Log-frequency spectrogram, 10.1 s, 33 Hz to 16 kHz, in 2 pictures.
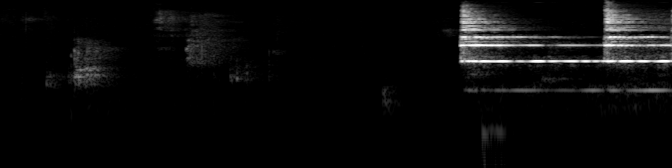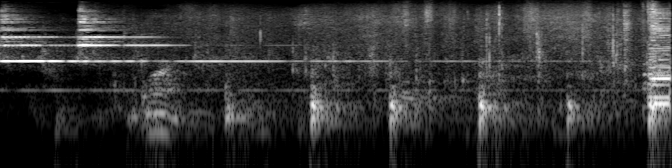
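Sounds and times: small bell ringing: 3.5s - 8.6s.

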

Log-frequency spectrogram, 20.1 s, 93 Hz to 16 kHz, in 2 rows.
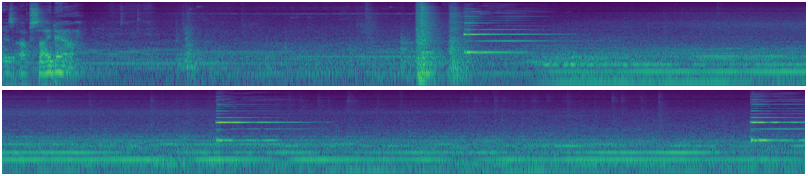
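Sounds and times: elevator hum: 0.0s - 20.0s
electronic floor chime: 0.9s - 20.0s.

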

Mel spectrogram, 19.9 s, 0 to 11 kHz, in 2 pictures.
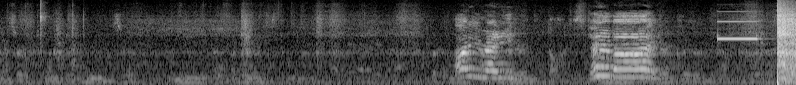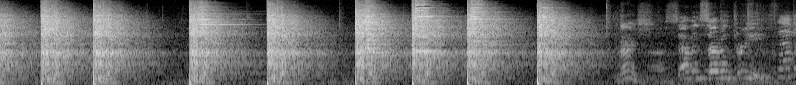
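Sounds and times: shot timer beep: 9.0s - 9.7s
pistol shots hitting steel: 9.6s - 17.6s.

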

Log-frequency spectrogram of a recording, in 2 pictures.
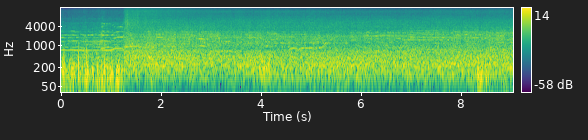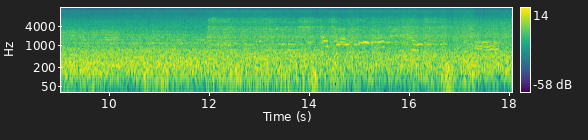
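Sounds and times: ocean waves breaking: 0.0s - 18.0s.

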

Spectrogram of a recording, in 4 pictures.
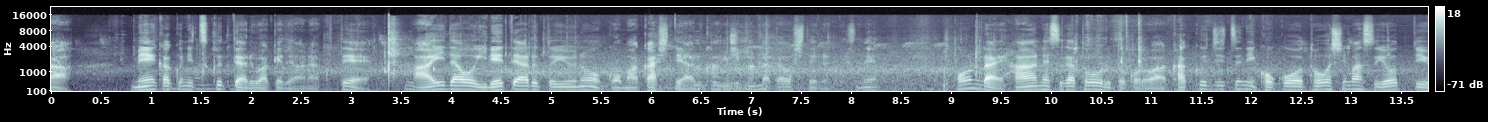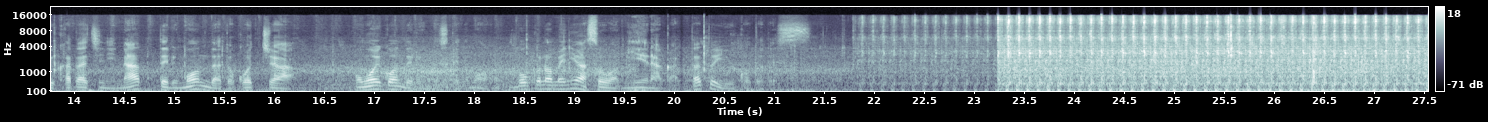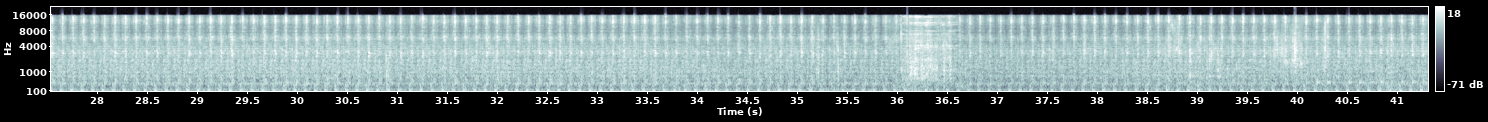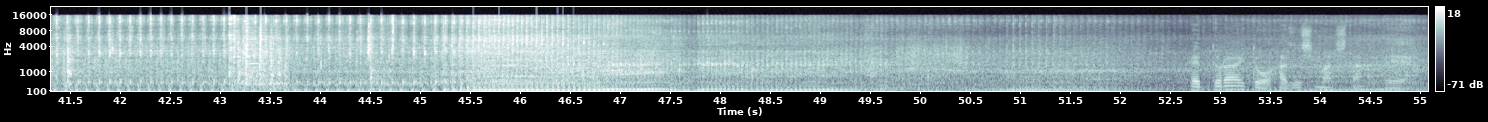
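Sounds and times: motorcycle engine running: 21.8s - 52.7s.

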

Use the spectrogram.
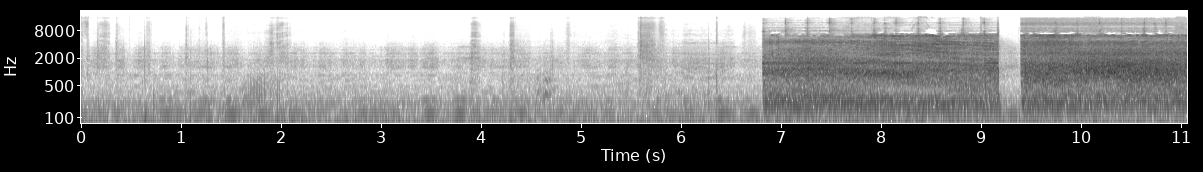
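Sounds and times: rocket launch roar: 6.8s - 11.0s.

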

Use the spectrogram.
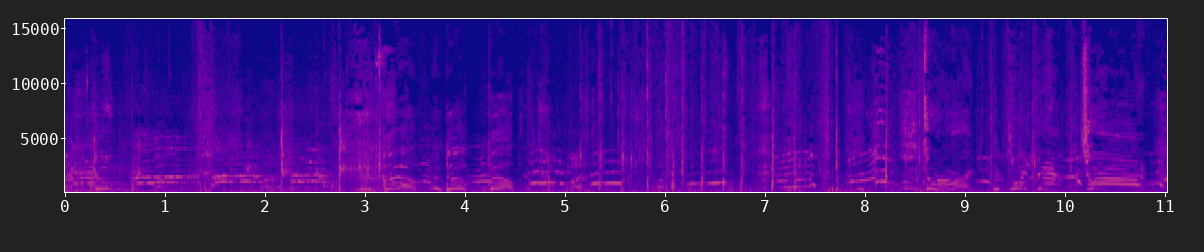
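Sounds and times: people shouting frantically: 1.5s - 11.0s.

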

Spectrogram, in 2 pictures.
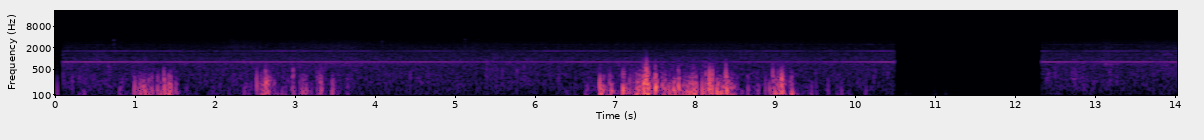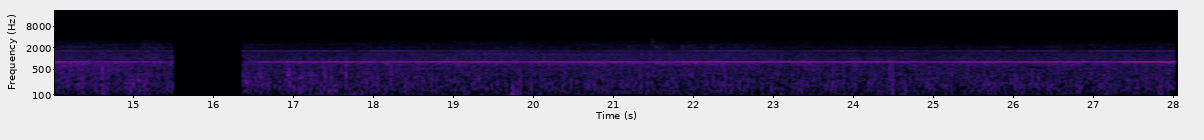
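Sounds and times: high electrical whine: 0.0s - 10.6s, 12.3s - 15.6s, 16.4s - 28.0s
low rumbling noise: 0.0s - 10.6s.

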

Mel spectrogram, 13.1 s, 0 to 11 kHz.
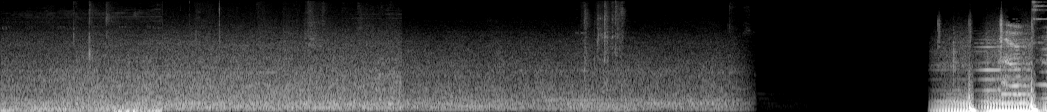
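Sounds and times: low rumble: 0.0s - 4.0s
distant city traffic hum: 0.0s - 9.5s.

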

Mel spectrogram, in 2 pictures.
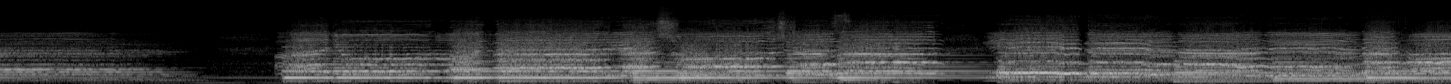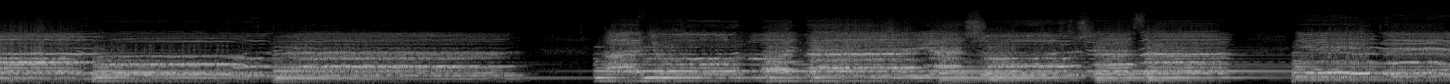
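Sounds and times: choir singing sustained chords: 0.0s - 29.0s.

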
